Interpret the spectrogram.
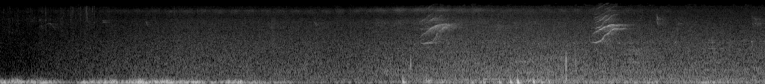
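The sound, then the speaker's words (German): In a dense, lush, replanted forest with large and small trees, lianas and bromeliads, leaves rustle steadily in the wind with a low gusty rumble, while a bird chirps twice, short bright calls standing out above the constant hiss. “Ich höre Blätter im Wind rascheln, ich höre Vögel zwitschern, aber wie sieht das denn aus?”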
